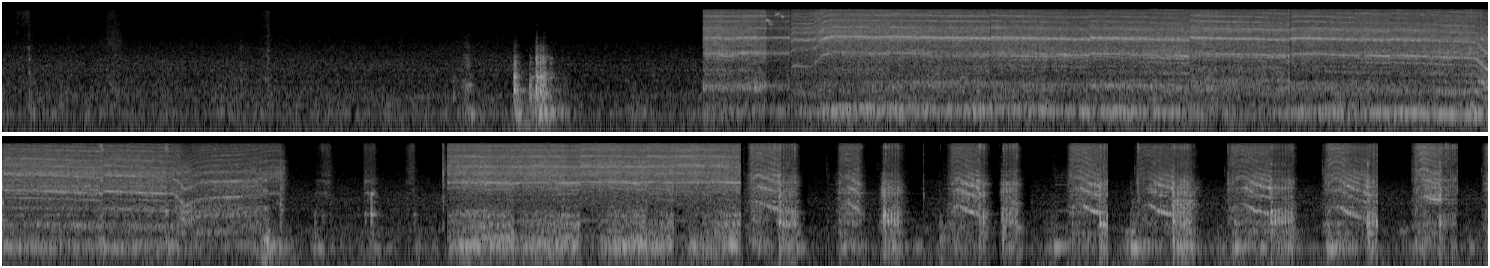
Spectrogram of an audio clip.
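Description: Cordless drill boring into plywood: after two knocks in a quiet start, its motor runs in a steady whine for about ten seconds, sagging slightly in pitch under load. It then runs again for a few seconds and finishes in many short trigger bursts as screws are driven into the plywood.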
